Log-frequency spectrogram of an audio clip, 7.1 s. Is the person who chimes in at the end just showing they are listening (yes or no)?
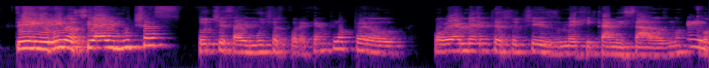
yes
